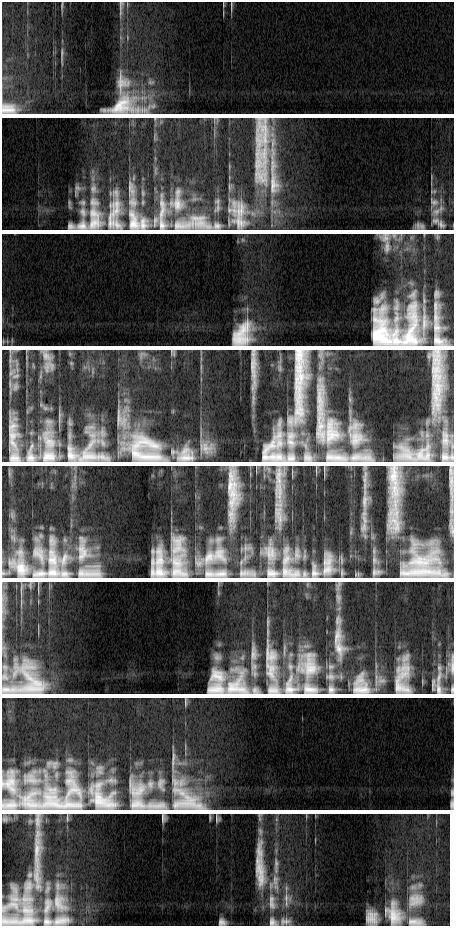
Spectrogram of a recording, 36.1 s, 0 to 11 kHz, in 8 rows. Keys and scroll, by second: 0.0-1.2 typing, 20.5 space, 21.0 space, 21.1 space, 22.2 space, 22.8 space.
